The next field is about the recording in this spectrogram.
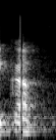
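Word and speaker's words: ك: বাংলা ক এর মতোই উচ্চারণ, আরবি কাফ।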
